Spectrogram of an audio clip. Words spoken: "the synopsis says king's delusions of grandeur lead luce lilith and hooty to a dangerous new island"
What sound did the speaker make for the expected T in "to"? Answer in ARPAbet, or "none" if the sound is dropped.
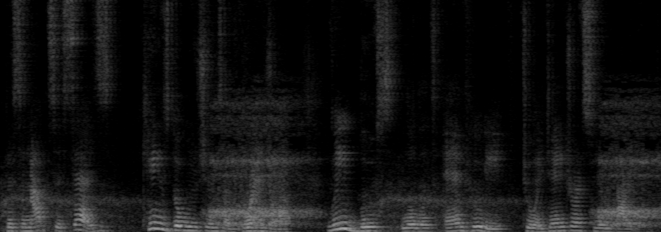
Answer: T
